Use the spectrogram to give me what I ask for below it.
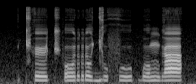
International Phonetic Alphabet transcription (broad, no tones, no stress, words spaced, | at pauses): cʰø t͡ʃʼoroɟu fu ɓoŋɡa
